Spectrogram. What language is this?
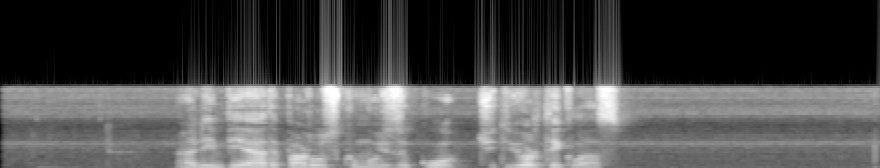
Russian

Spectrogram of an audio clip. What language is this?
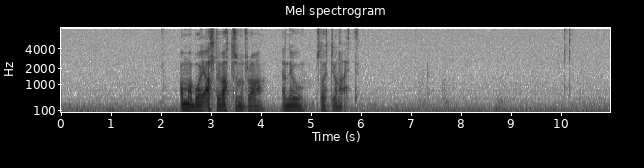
Faroese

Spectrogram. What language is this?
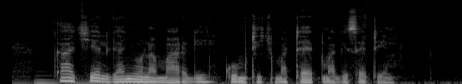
Luo (Kenya and Tanzania)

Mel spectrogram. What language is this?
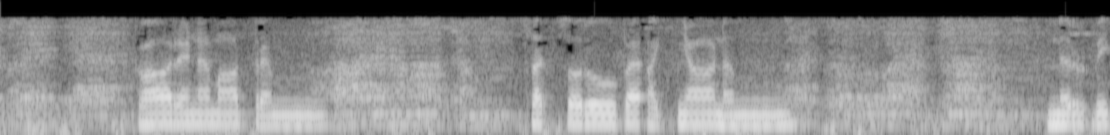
Tamil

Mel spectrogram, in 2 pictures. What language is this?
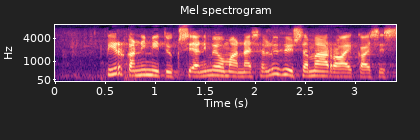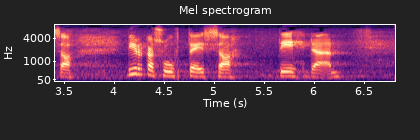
Finnish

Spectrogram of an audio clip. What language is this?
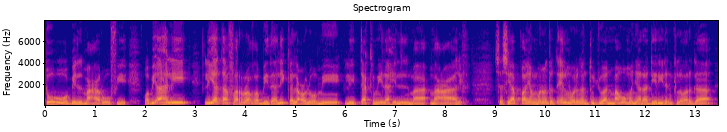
Malay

